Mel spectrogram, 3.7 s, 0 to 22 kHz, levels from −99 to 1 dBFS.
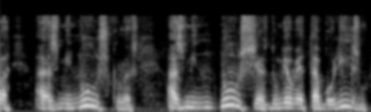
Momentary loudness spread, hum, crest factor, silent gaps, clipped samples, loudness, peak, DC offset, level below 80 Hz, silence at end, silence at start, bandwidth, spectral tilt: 9 LU; none; 18 dB; none; under 0.1%; -24 LUFS; -6 dBFS; under 0.1%; -64 dBFS; 0.05 s; 0 s; 12.5 kHz; -6 dB/octave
